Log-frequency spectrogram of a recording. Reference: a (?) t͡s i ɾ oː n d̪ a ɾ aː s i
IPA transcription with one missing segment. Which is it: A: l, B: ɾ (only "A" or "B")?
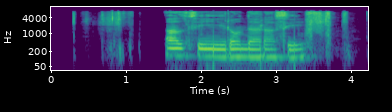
A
